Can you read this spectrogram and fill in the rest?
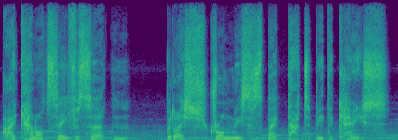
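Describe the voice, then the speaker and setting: An actor playing a thoughtful, cautious scholar adventurer in a video game, measured and precise, with music behind him. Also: male voice, mid-range voice, very animated, lightly acted. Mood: pensive. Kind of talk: scripted video game voice acting.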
